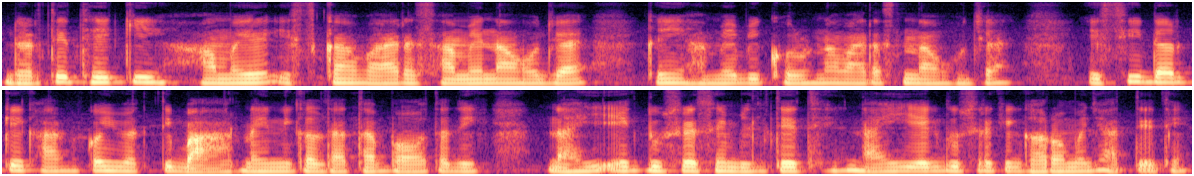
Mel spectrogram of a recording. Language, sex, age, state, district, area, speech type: Hindi, male, 60+, Madhya Pradesh, Balaghat, rural, spontaneous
